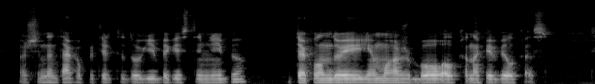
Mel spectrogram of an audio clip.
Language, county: Lithuanian, Vilnius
